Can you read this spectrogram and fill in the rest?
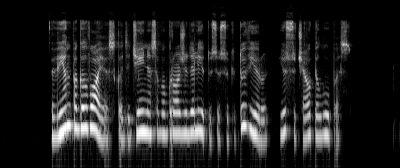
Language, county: Lithuanian, Vilnius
